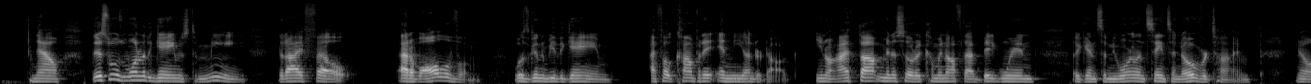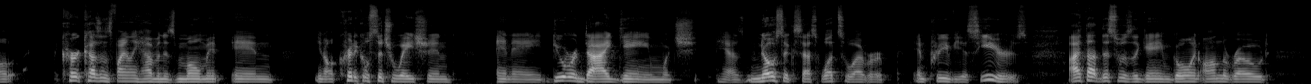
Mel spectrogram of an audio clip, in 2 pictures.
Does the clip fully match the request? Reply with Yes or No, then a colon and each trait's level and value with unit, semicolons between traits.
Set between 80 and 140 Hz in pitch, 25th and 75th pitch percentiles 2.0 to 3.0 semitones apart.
Yes: low, 135 Hz; narrow, 2.6 semitones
